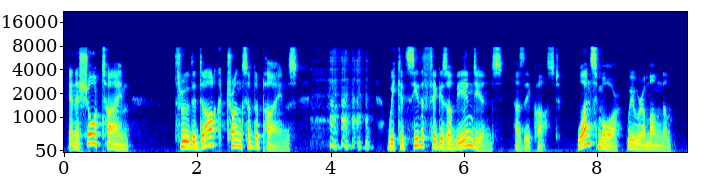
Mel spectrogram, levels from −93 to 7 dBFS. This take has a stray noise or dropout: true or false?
true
